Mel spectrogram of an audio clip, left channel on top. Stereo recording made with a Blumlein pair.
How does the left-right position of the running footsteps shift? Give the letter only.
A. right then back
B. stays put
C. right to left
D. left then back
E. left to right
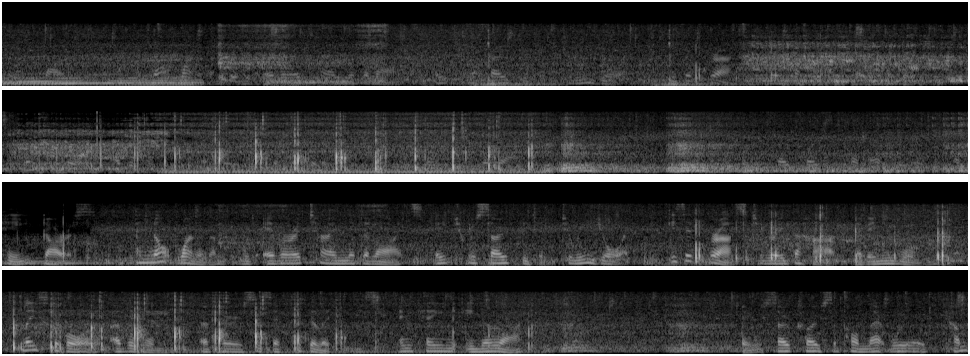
C.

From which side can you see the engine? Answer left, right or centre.
left.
